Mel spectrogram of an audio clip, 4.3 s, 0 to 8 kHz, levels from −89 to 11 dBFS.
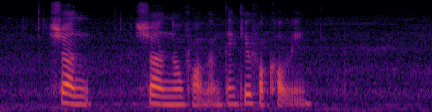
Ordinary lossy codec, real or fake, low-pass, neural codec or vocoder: none; real; none; none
